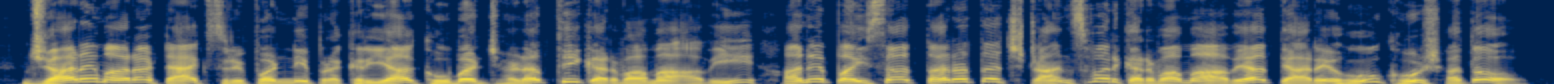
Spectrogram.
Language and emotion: Gujarati, happy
